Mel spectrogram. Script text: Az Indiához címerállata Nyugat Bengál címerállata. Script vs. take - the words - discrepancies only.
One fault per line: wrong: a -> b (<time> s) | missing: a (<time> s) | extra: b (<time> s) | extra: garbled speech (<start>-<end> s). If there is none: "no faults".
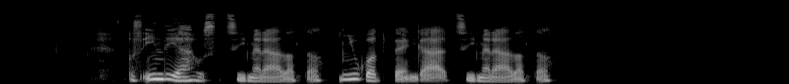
no faults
